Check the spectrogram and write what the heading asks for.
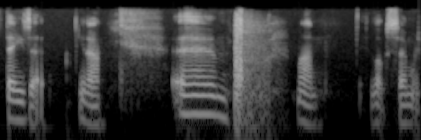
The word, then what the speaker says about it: DayZ: to playing DayZ, and it's pronounced DayZ. Some people, well, the Americans can say DayZ because that's how they pronounce Z. Like they say zebra instead of zebra. But Z, in case people haven't realised, DayZ means it's the end of days.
